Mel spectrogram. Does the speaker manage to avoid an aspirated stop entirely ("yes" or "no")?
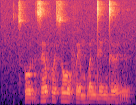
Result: yes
